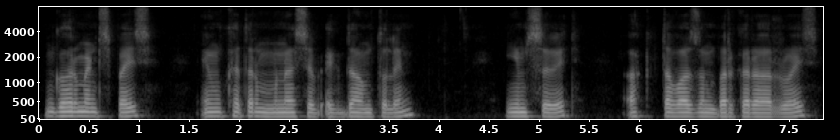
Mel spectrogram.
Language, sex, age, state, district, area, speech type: Kashmiri, male, 30-45, Jammu and Kashmir, Kupwara, urban, spontaneous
